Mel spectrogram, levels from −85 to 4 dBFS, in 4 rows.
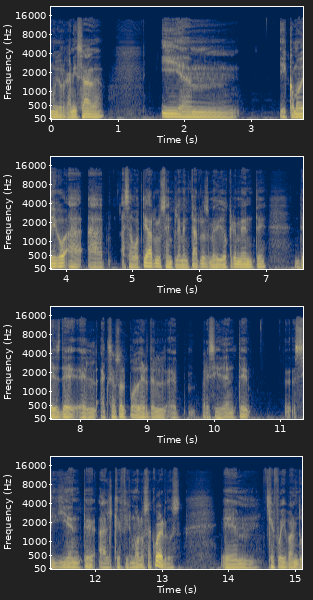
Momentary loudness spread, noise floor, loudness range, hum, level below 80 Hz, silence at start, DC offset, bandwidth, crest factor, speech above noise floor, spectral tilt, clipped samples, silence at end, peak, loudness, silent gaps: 13 LU; -49 dBFS; 4 LU; none; -28 dBFS; 0 s; under 0.1%; 15 kHz; 18 dB; 31 dB; -6 dB/octave; under 0.1%; 0 s; -2 dBFS; -20 LUFS; none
